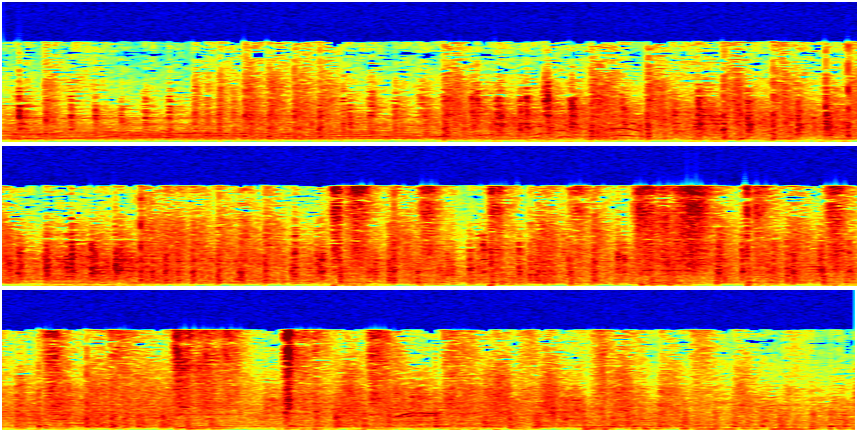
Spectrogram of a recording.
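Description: Marching band drumline playing a street cadence: rapid snare drum strokes and rolls over bass drum hits, the bass drums heavier in the second half.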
